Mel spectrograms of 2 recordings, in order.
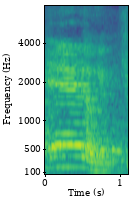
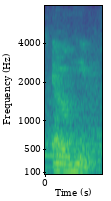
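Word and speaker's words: אֱלֹהִים: and say, Baruch atah Elohim. You know, it doesn't sound right. It's a short E sound. So it's Elohim.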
